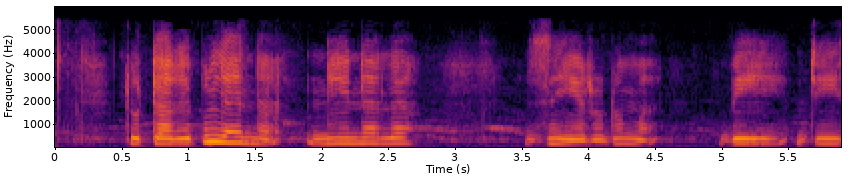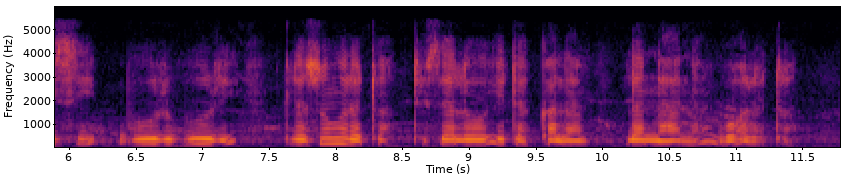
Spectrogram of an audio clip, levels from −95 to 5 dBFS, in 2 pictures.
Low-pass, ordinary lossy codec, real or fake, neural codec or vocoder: 5.4 kHz; MP3, 48 kbps; fake; vocoder, 22.05 kHz, 80 mel bands, WaveNeXt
